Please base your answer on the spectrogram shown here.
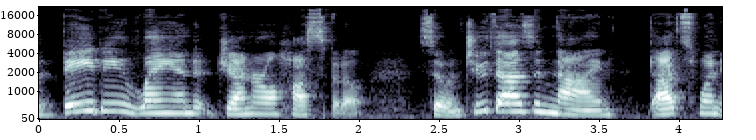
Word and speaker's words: Babyland General Hospital: that is the ba I'm sorry I keep saying it wrong it's the baby land General Hospital so in 2009 that's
